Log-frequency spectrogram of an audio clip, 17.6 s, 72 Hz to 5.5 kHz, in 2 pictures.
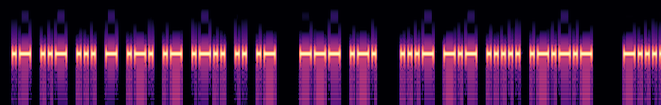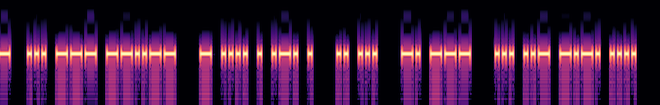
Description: Morse code, heard as a keyed tone, about 25 wpm, 600 Hz. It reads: AUSTRALIA OR VK5. <BT> SO, THERE IS NO SUCH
